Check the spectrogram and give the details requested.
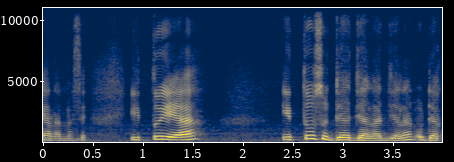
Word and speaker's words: Elon Musk: Ini bacanya Elon Musk ya.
